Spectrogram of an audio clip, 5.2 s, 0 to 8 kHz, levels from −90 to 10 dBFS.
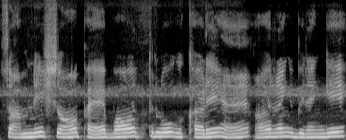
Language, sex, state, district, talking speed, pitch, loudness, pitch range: Hindi, female, Punjab, Kapurthala, 115 wpm, 215 Hz, -13 LUFS, 200-230 Hz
